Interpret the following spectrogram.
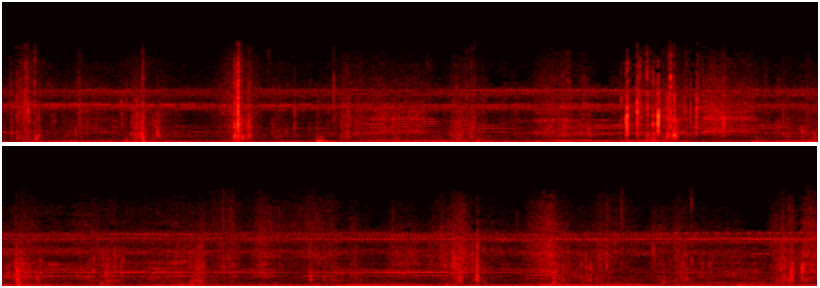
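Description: Footsteps of a person walking on a dirt trail littered with dry sticks and wood chips, as irregular light crunches, with music playing underneath.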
